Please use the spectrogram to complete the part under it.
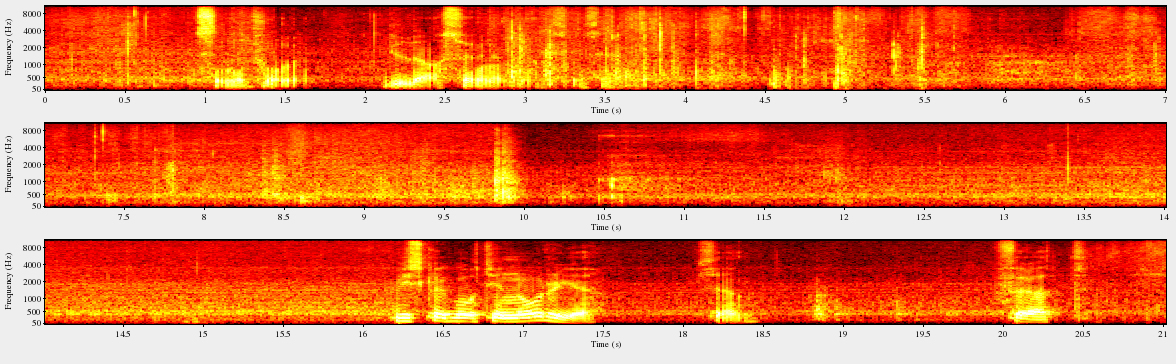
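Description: A middle-aged man reads aloud calmly.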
